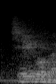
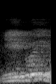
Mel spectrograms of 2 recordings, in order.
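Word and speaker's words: Jaeger: 그다음에 예거에 의하면 그 독일어는 저희가 야 발음이 나죠. 그래서 제거가 아니라 예거입니다. 예거에 의하면 그리스도 로마에서 기독교의 영향을 준 것 중에서 종교나 황제 숭배보다는 철학이 크다고 합니다.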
